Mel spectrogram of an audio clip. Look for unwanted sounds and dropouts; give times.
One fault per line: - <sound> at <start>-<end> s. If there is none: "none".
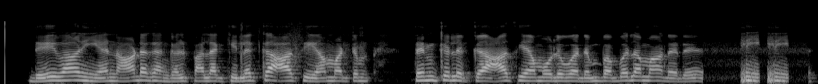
- laugh at 7.4-7.9 s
